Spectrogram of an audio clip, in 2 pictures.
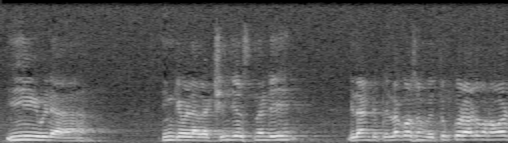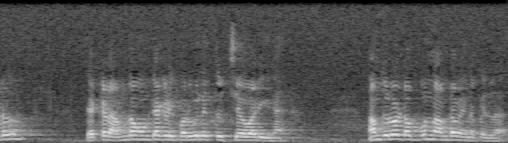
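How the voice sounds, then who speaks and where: An older man giving a devotional discourse, explaining a hymn line by line, repeating phrases and chanting verses. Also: high voice. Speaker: religious discourse speaker. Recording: roomy, dull lo-fi recording with faint noise.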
